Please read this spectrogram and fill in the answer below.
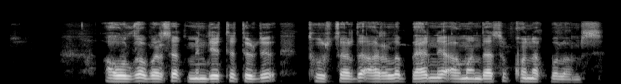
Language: Kazakh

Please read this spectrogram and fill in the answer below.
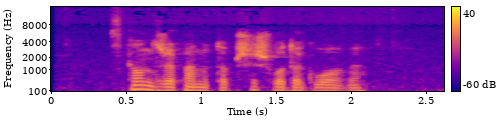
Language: Polish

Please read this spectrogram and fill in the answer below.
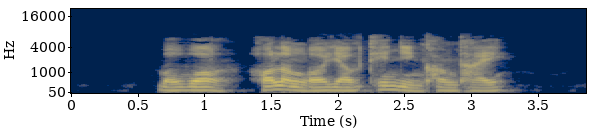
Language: Cantonese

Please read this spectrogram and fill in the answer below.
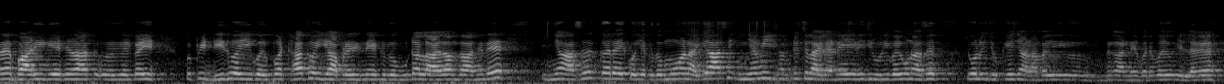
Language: Dogri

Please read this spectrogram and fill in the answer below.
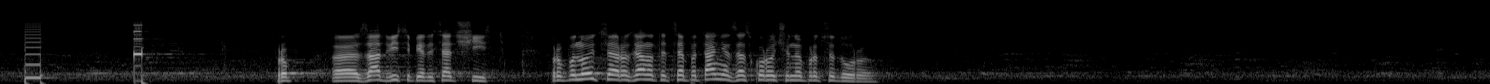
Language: Ukrainian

